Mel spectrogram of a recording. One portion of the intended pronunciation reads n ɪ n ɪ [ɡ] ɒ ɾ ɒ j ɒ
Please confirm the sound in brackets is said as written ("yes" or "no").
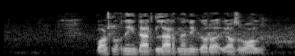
yes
